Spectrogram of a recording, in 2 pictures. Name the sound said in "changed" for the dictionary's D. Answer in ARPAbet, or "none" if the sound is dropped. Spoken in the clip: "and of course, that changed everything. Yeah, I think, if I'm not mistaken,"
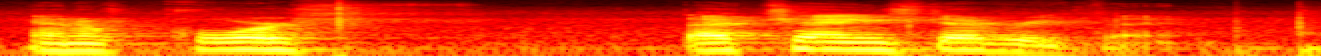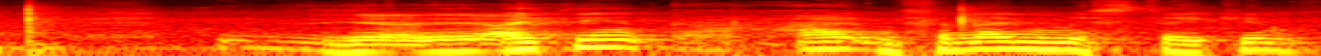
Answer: D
